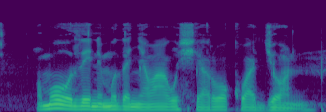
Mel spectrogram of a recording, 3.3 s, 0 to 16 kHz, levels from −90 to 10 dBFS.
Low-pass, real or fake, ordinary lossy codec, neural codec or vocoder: 7.2 kHz; real; none; none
